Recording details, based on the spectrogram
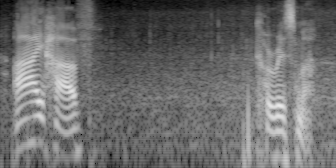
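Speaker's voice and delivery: slow delivery, each word set apart by pauses. Demonstrating how to say a short phrase, with pauses. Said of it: "you want to try pauses".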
